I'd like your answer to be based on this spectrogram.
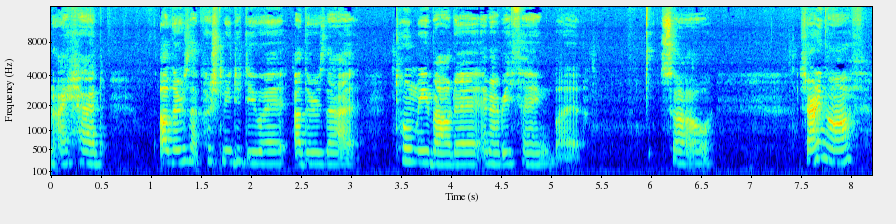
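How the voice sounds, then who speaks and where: A woman's voice: a little high, pushed and bright, a little hiss or hum. A young woman from Ohio, sitting at home and casually telling a long personal story to a camera set a little way off, filling her talk with "like" and "um". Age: young adult. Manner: chatty, lots of "like" and filler. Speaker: vlogger. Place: indoors at home, seated. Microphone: camera set a little far away.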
